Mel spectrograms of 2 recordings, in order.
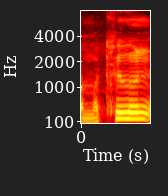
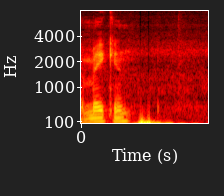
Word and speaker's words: Macon: So Macon is pronounced like bacon. Wait, what? Oh, it is Macon. Oh, okay, Macon.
